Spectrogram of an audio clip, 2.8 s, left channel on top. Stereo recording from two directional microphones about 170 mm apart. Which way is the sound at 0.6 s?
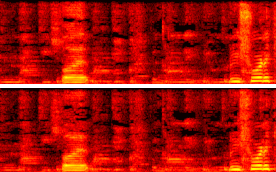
5° right (ahead or behind).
